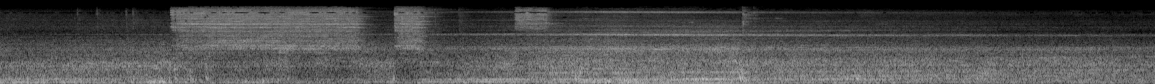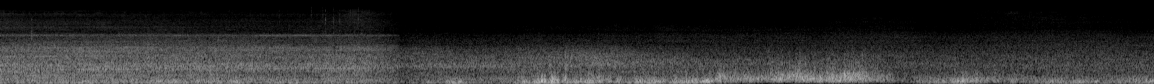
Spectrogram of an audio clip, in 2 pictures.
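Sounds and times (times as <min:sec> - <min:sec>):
train wheels rumbling on rails: 0:00.0 - 0:15.6
loud high hissing screech: 0:01.7 - 0:15.6.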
